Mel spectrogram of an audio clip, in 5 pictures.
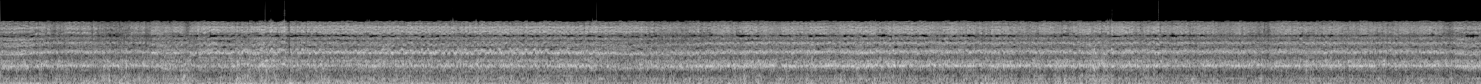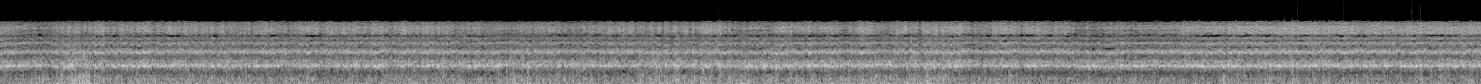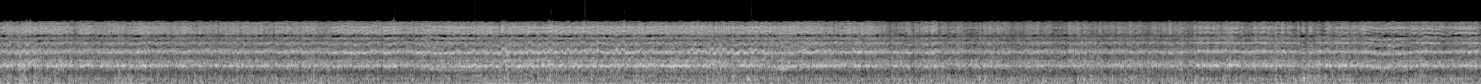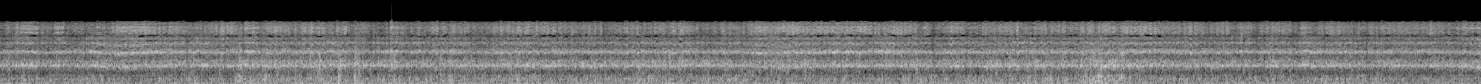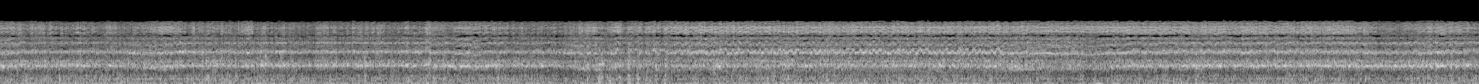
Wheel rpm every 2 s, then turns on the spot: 230, 190, 190, 210, 230, 230, 230, 230, 230, 230, 230, 230, 230, 230, 230, 230, 230, 200, 200, 230, 230, 230, 230, 230, 230, 240, 230, 230, 230, 230, 230, 230, 220, 190, 200, 220, 230.
none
